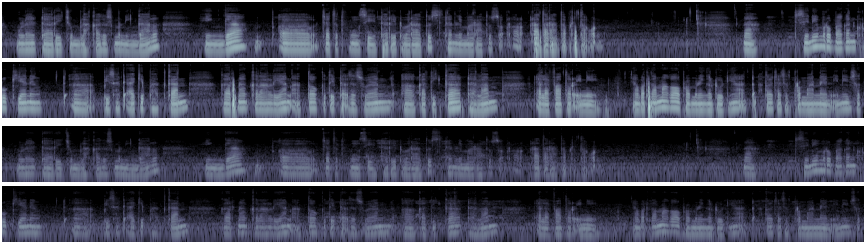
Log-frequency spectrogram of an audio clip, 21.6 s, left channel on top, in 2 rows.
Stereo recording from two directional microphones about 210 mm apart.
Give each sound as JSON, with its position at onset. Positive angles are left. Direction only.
{"t": 0.2, "sound": "speech", "side_deg": 40}
{"t": 9.3, "sound": "speech", "side_deg": 45}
